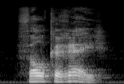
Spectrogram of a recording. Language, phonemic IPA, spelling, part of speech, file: Dutch, /vɑlkəˈrɛɪ/, valkerij, noun, Nl-valkerij.ogg
- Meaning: 1. falconry, sport of hunting by using trained birds of prey 2. the art of training birds for it 3. a falcon house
